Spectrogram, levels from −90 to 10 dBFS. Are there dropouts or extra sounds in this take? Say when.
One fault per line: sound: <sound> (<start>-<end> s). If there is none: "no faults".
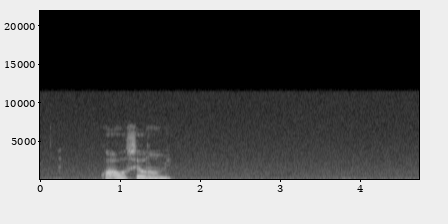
no faults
